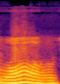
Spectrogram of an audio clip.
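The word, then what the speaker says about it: Walz: she picked tampon Tim Walls as her as her running mate uh it's ironic his last name rhymes with balls it sounds like he's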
